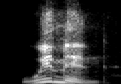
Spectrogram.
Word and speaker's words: women: they've all said women it's not woman it's women is that difficult but the point is still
